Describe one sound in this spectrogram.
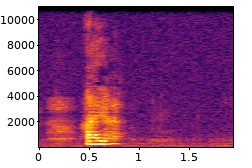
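A young woman yawns loudly.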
